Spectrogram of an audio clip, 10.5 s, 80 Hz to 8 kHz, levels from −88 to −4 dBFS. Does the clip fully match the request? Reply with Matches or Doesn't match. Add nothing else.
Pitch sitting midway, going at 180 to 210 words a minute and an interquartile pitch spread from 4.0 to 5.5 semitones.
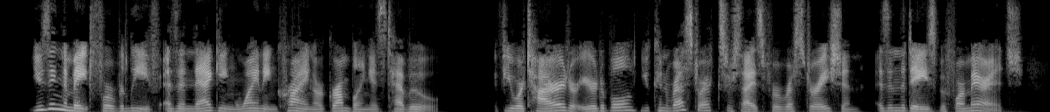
Doesn't match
